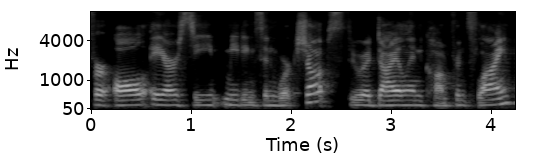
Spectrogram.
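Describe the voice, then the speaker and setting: A moderate pace from a woman with a fairly low voice. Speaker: advisory committee member chairing workshop. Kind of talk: public meeting facilitation. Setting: video call. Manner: hesitant, many fillers.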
